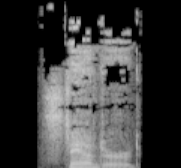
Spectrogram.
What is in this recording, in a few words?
"standard", voice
